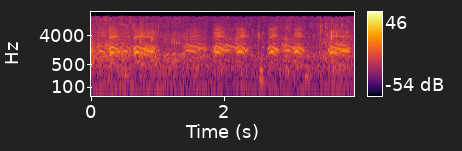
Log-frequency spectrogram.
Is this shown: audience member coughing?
no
